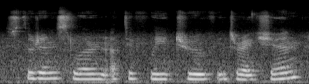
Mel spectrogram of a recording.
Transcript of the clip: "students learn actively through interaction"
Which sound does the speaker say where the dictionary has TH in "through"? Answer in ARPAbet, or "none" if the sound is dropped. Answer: T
